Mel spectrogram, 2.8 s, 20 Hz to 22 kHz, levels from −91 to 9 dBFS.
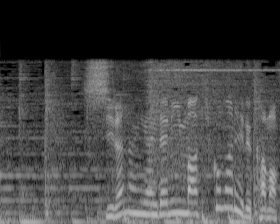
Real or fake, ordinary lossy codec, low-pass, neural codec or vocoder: real; none; 7.2 kHz; none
